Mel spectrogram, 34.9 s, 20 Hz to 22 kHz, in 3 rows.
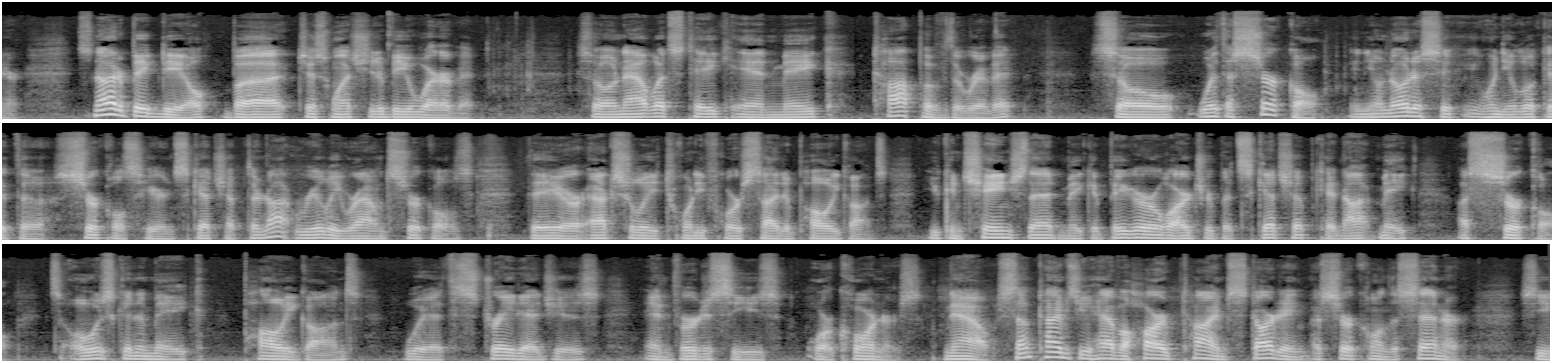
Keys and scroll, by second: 7.2 l.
